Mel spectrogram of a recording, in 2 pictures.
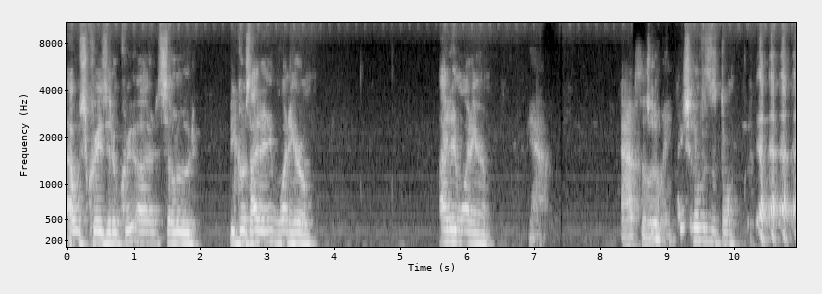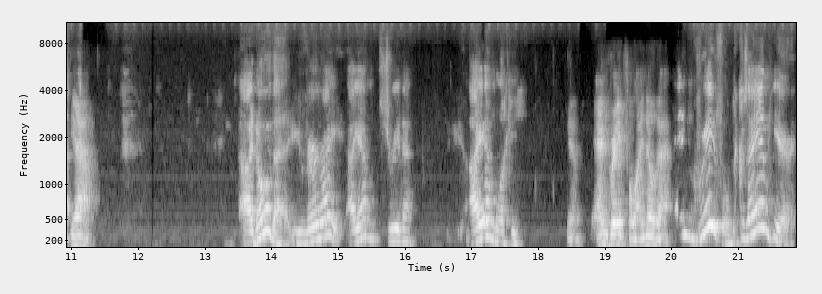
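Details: Man of about 57 with Broca's aphasia from a stroke on March 22, 2011 at age 46, more than 8 years post-stroke; also a heart transplant recipient.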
